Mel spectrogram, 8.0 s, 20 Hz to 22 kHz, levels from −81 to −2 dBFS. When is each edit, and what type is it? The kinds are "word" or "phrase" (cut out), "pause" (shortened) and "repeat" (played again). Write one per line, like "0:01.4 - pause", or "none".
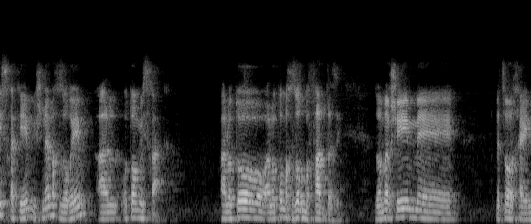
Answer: none

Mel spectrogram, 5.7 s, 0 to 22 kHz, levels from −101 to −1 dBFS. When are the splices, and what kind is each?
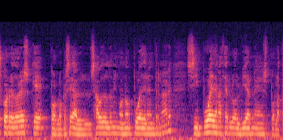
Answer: none

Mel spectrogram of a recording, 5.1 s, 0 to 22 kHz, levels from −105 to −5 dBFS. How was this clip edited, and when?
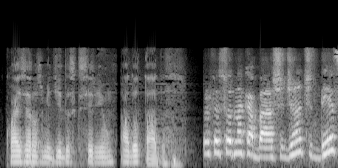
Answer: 0:01.7 - pause

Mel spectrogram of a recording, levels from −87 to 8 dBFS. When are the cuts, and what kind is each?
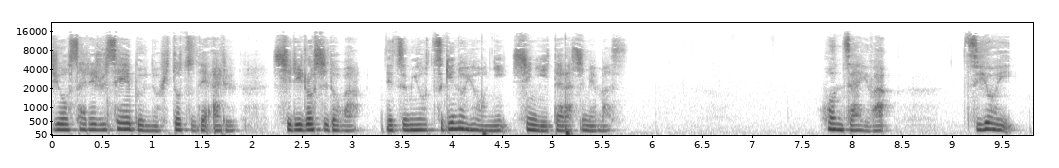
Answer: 0:03.2 - pause

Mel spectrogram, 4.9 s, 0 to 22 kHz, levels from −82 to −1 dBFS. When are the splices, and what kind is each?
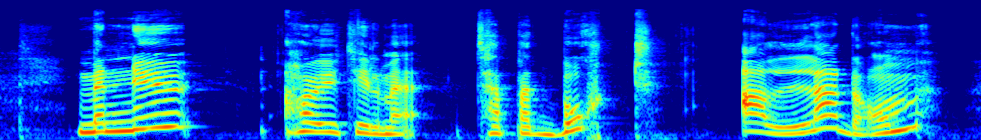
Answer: none

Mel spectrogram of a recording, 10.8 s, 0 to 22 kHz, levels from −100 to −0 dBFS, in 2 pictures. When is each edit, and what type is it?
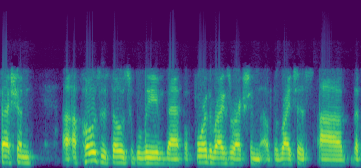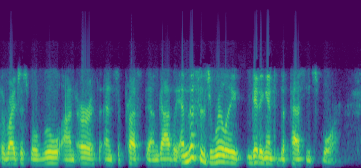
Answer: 0:04.7 - pause

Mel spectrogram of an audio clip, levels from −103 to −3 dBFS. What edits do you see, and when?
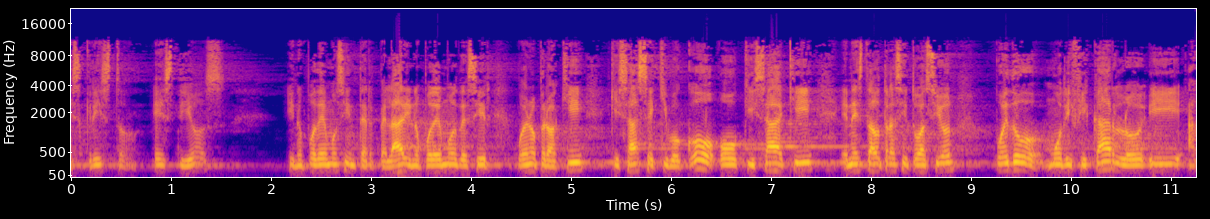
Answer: none

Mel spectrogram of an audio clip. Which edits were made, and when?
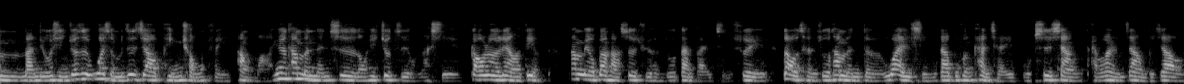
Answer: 0:04.7 - pause
0:07.8 - pause

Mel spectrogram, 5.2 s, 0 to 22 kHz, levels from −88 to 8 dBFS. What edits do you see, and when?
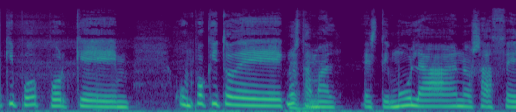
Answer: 0:02.9 - phrase

